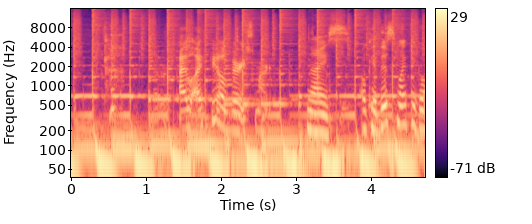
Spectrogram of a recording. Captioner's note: laughing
